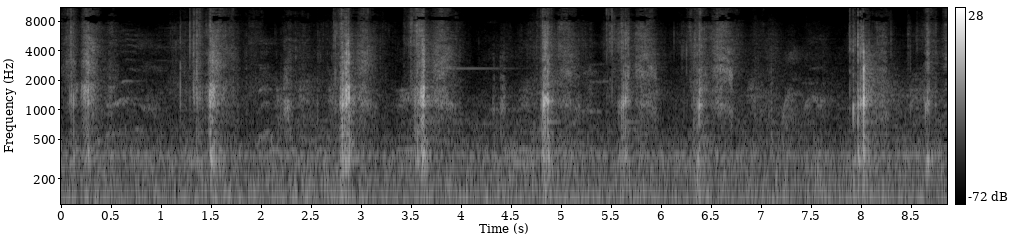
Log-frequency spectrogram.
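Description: Kitchen knife chopping peeled carrot ribbons on a plastic cutting board: about nine crisp crunching cuts, unevenly spaced roughly a second apart.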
